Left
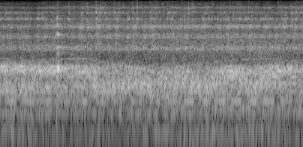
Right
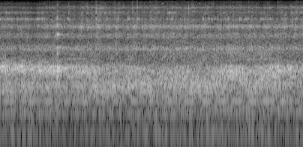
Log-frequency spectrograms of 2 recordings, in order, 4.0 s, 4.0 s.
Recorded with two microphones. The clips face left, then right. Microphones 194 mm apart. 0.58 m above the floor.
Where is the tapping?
50° right (ahead or behind), 3 m.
